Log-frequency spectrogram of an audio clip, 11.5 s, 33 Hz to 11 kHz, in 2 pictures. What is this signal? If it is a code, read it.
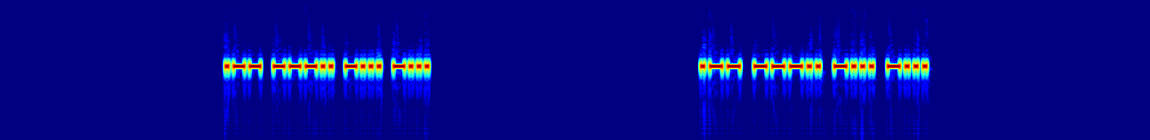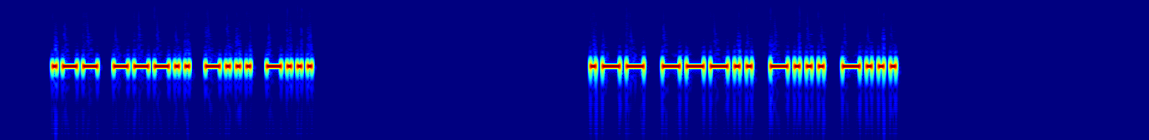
Morse code, heard as a keyed tone, about 52 wpm, 700 Hz. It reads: W8BB W8BB W8BB W8BB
